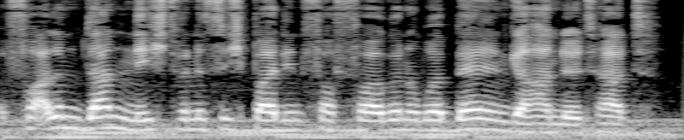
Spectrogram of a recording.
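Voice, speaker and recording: An actor playing a calm, cultured and commanding space admiral in a sci-fi audio drama, speaking with measured, coolly didactic authority. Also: male voice, on the high side, noisy background, natural voice. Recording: loud music behind the voice.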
